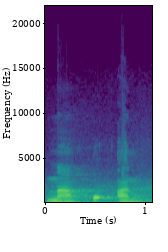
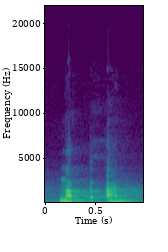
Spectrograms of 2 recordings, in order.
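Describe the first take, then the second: First: The q sound is released with an echoing bounce. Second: The q sound is cut off without a bounce. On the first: The speaker calls it right. "Tapi dia harus dipantulkan" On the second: The speaker calls it wrong. "Bukan bukan nak a, nakan, bukan"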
